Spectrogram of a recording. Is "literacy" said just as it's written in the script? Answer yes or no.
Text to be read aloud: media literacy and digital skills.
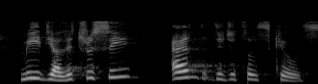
yes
